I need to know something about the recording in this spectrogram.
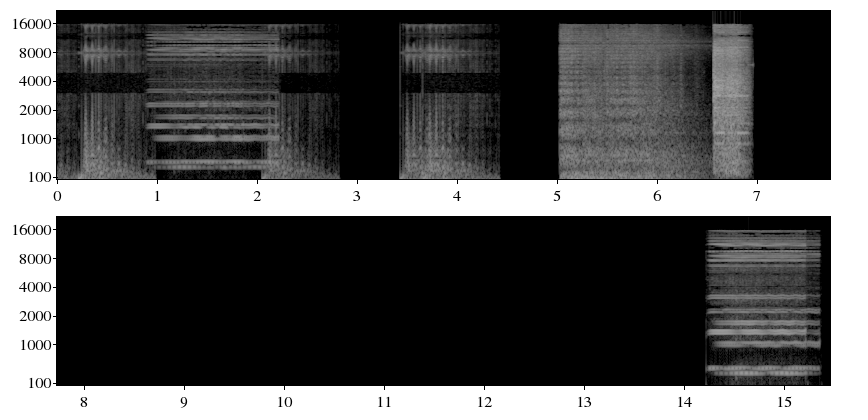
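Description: An electronic alert beeps in short steady tones.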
